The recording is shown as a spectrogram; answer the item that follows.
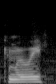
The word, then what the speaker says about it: Kamui: And in September, we have Kamui, which is that, forgive me if I pronounce, did I pronounce that right, Kamui? – Yeah, that's right.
